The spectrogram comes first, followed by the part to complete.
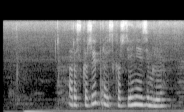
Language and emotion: Russian, neutral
